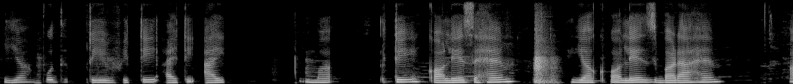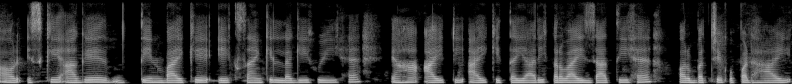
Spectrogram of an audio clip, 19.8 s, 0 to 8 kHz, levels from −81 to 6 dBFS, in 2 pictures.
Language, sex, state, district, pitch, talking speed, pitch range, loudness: Hindi, female, Bihar, Samastipur, 190 Hz, 105 wpm, 180-200 Hz, -20 LUFS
